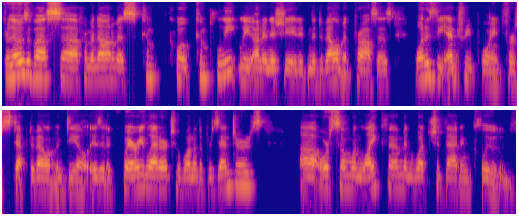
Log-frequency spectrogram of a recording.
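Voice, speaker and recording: A woman's voice: fairly low pitch, fairly even intonation, a little fast, mellow, no echo. A woman moderating a panel discussion, giving plain-spoken advice in a conversational way and putting questions to the panelists. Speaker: panel moderator and podcast executive.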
